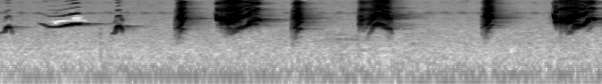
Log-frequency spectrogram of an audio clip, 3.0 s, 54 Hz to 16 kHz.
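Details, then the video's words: Long-tailed shrike song from a training recording: two clear slurred whistles, then loud harsh rasping bursts about every half second. A faint low background hum runs underneath. "Masteran Suara Cendet No #1❗Pancingan Cendet FULL Isian MEWAH"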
